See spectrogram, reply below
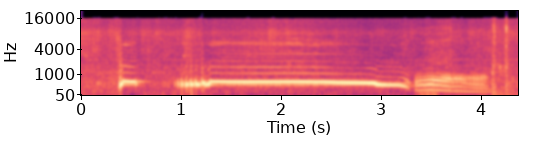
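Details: Puter pelung dove, a bird kept and admired on Java, Indonesia: a short pip, a stuttering onset, a long steady hoot held nearly two seconds, then a falling, burbling roll; faint clicks at the end.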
